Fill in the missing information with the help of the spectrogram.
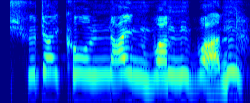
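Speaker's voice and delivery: put-on high, slow worried girl voice; lightly voiced nervous kid; anxious daughter. A narrator's reading. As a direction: daughter offering to phone for help.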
